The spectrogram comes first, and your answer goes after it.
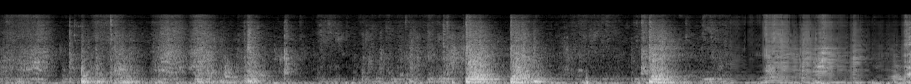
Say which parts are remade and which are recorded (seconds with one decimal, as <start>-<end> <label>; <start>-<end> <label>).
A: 0.0-7.3 recorded; 7.3-9.1 remade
